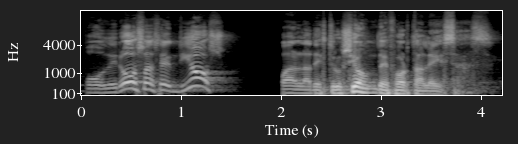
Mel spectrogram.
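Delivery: loud, rising pulpit sermon; preaching at full force. Acted. Preacher warning the congregation against pride, at full force. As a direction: hammer the lesson home to the congregation.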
